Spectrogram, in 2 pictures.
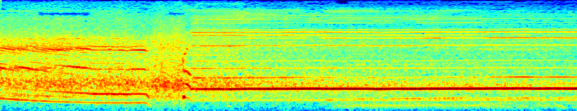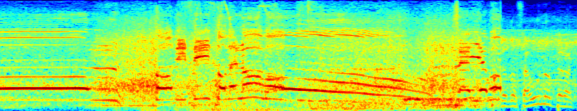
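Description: Spanish-language football commentator's drawn-out goal cry: one held note of about six seconds, then more excited calls that rise and fall in pitch.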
